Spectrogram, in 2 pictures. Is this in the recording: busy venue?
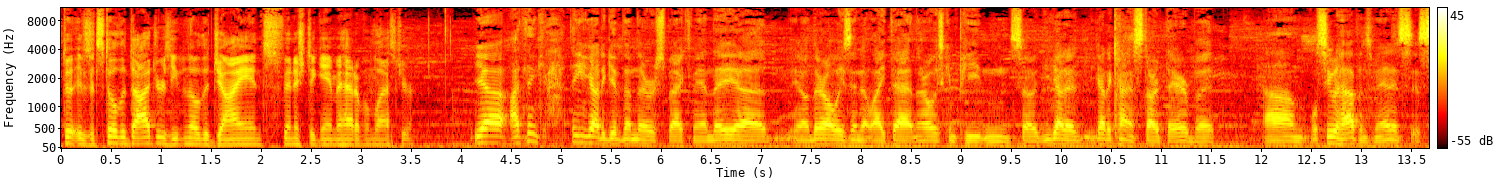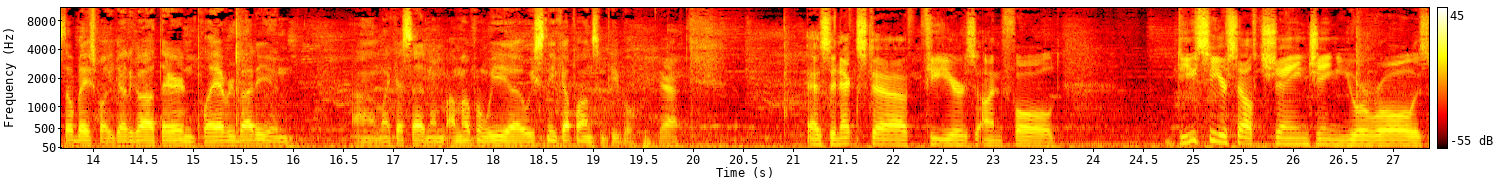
yes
